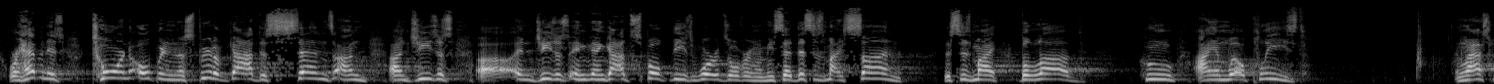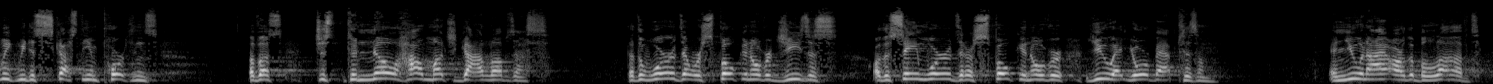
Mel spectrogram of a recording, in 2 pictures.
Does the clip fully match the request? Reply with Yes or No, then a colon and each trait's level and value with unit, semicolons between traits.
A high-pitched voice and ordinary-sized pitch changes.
Yes: high, 225 Hz; average, 3.2 semitones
